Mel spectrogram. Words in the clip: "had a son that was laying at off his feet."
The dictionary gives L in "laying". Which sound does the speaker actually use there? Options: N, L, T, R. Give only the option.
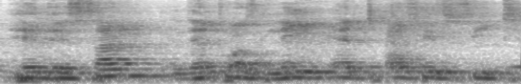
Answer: N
